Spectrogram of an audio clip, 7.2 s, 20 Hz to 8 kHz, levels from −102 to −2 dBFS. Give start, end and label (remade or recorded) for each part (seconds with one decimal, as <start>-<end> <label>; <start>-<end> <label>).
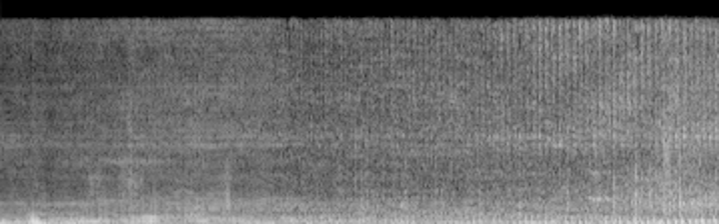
0.0-2.7 remade; 2.7-7.2 recorded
